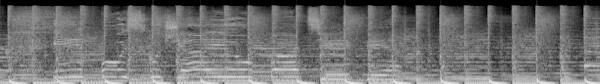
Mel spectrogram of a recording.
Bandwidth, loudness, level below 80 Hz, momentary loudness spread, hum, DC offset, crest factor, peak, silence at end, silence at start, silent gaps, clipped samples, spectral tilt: 17.5 kHz; -11 LUFS; -14 dBFS; 3 LU; none; under 0.1%; 10 dB; 0 dBFS; 0 s; 0 s; none; under 0.1%; -4 dB/octave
